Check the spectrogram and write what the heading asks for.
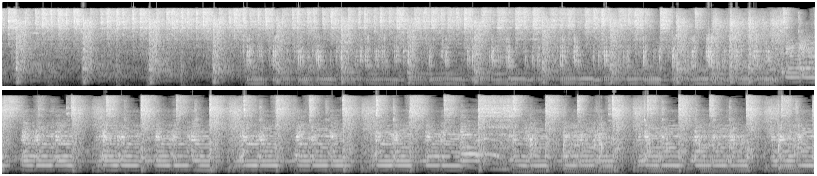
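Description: A rock band of electric guitar, bass guitar and drum kit playing loudly together. Cymbals wash heavily through the first half; about halfway through, the guitar settles into a repeated high note over a fast, even drumbeat.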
